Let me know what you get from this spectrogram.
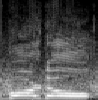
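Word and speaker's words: Bourdeau: Remy Bordeaux is in. It's pronounced the same as the town of Bordeaux.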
